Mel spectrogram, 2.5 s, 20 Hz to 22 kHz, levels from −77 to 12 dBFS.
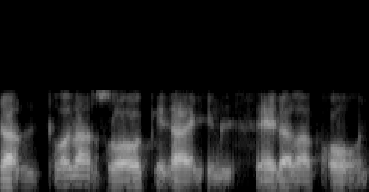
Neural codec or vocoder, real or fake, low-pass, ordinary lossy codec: codec, 24 kHz, 1.5 kbps, HILCodec; fake; 3.6 kHz; none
